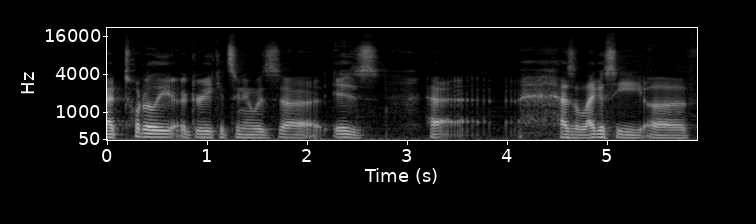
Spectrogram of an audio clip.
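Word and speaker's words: Kitsuné: Speaking of your label, Kitsune, right? Like Kitsune, that's how you say it.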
